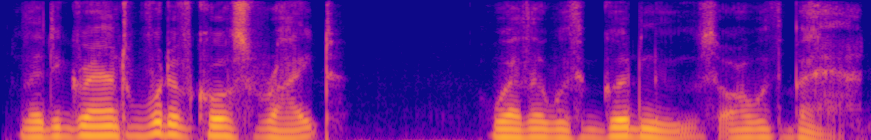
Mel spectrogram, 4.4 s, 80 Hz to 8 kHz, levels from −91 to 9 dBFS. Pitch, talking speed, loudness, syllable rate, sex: 125 Hz, 180 wpm, -17 LUFS, 5.2 syllables/s, male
